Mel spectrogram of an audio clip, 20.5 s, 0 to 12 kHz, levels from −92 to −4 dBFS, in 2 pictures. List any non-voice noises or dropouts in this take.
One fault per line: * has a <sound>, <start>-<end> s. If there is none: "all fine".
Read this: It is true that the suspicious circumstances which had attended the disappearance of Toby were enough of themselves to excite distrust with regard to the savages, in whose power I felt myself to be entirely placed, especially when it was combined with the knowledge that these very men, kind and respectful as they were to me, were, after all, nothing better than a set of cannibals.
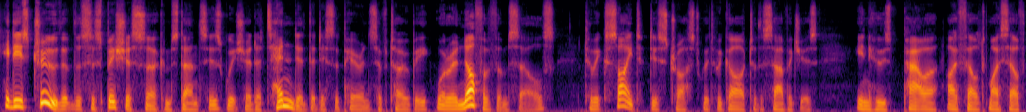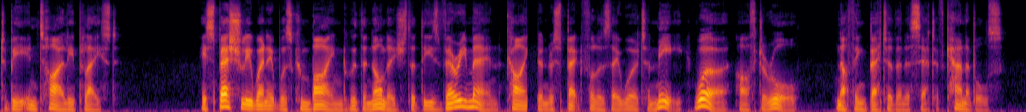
* has a dropout, 15.5-15.6 s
